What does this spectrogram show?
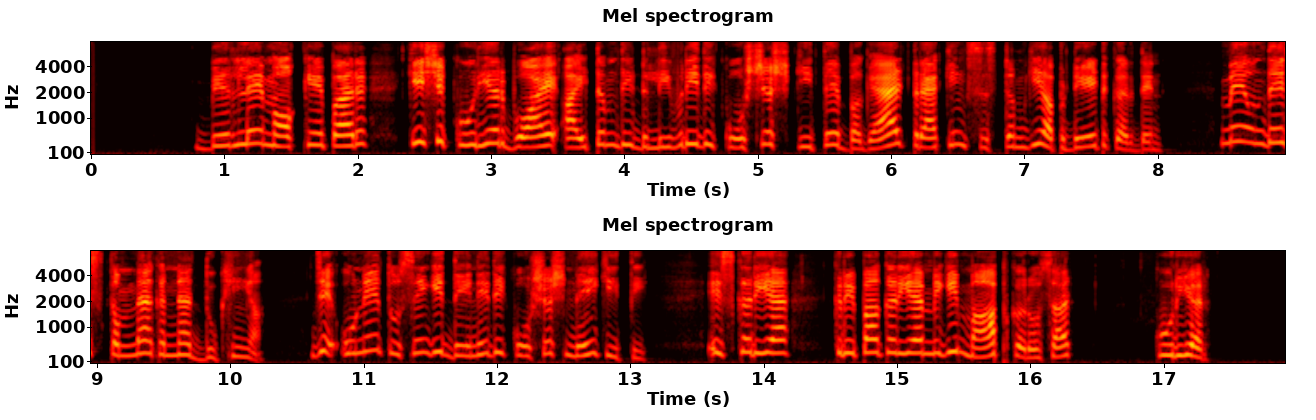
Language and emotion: Dogri, disgusted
